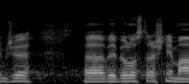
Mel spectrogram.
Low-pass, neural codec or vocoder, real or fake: 14.4 kHz; none; real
